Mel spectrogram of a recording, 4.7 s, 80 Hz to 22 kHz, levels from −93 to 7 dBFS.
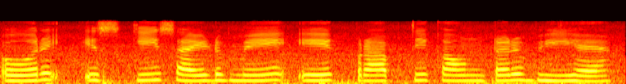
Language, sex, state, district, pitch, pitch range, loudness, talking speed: Hindi, female, Uttar Pradesh, Saharanpur, 260 Hz, 255-275 Hz, -14 LUFS, 115 wpm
